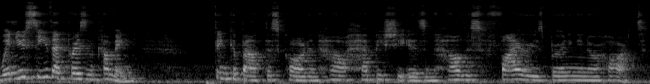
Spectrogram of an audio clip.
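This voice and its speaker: A woman at medium pitch with lively intonation and a moderate pace, plus audible room echo and noticeable background noise. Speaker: tarot reader. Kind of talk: tarot reading monologue. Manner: loud; animated.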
